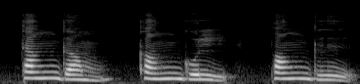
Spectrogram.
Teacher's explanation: சொல் நடுவில் உள்ள ஒளிப்புள்ள ஒளிக்குப் பின் வரும்போது ஜி உச்சரிப்பை கொடுக்கும்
